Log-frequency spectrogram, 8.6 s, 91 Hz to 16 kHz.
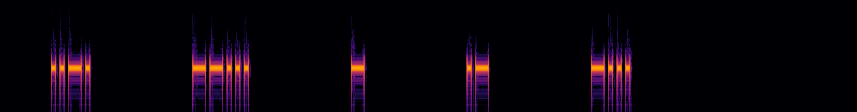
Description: Morse code, heard as a keyed tone, about 28 wpm, spaced as for 8 wpm, 700 Hz. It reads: F7TAB
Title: USA Call Signs - 6 Characters - 8x Character Spacing - 28wpm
